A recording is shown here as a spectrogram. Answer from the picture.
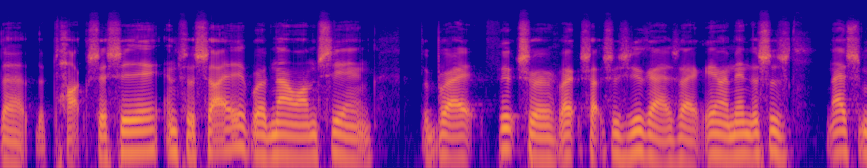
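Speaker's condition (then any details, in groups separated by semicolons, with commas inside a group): Gunshot injury to chin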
